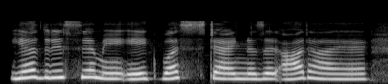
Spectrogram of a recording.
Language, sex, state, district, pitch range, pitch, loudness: Hindi, female, Jharkhand, Palamu, 250-305 Hz, 260 Hz, -13 LUFS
